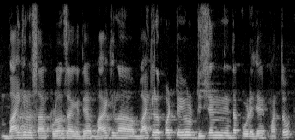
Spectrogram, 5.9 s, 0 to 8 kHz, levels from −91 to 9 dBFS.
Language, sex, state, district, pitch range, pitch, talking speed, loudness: Kannada, male, Karnataka, Koppal, 125-145 Hz, 135 Hz, 110 wpm, -17 LUFS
